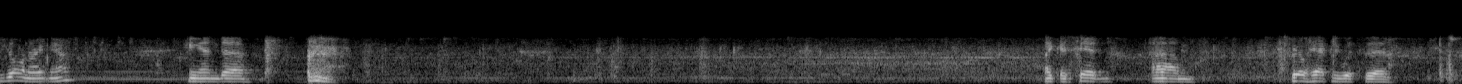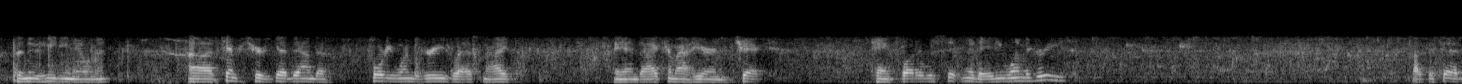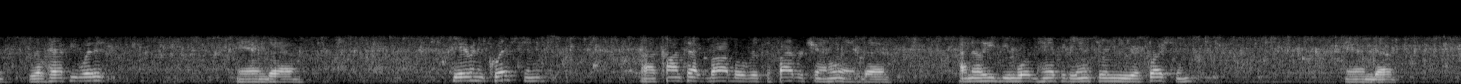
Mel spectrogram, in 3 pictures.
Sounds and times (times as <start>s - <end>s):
Speech: 0.0s - 0.8s, 1.9s - 2.6s, 10.4s - 12.0s, 12.9s - 14.0s, 14.8s - 15.8s, 16.5s - 19.8s, 20.8s - 22.4s, 23.4s - 25.4s, 28.8s - 30.4s, 31.6s - 32.3s, 33.8s - 34.8s, 35.6s - 38.2s, 38.8s - 41.2s, 42.7s - 43.3s.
